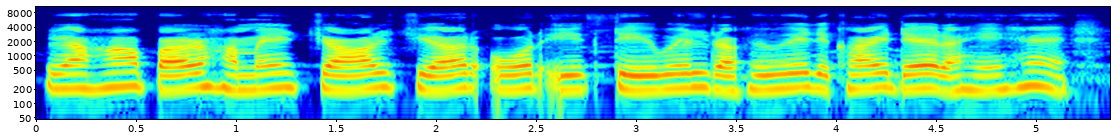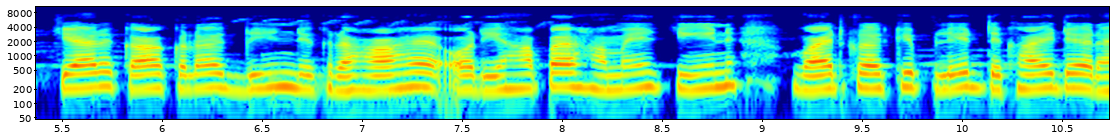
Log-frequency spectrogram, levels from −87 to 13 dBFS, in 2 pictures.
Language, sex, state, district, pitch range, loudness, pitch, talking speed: Hindi, female, Bihar, Purnia, 195-215 Hz, -17 LUFS, 205 Hz, 185 wpm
